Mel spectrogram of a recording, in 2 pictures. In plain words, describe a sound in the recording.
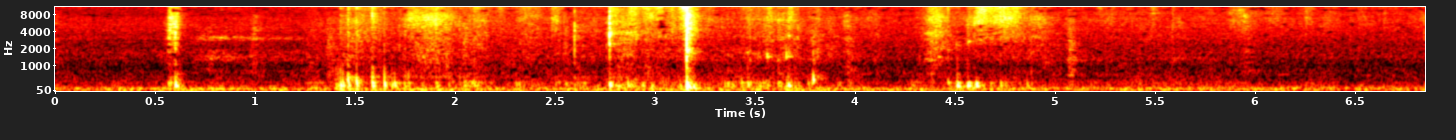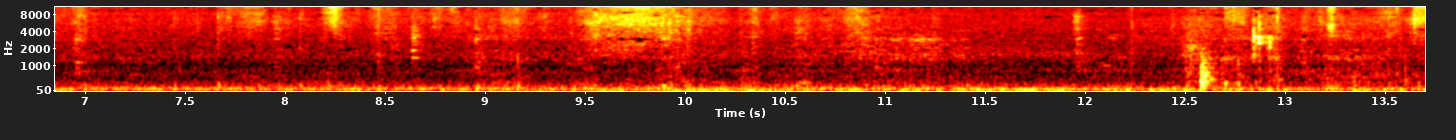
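A small tool clicks and taps against a hard surface.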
